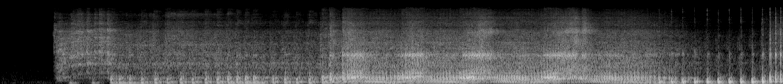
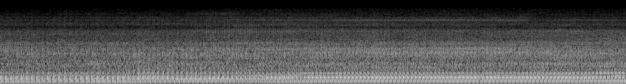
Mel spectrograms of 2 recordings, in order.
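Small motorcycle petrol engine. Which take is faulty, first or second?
first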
